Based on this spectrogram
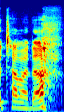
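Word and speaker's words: Tamada (他妈的): Tamada.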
